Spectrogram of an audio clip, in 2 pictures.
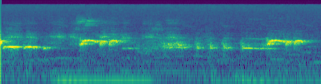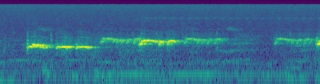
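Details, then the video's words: Local zebra dove bekur calling, a sound meant to get other doves to respond. Many short, fairly quiet coo phrases come in an uneven string, some rising slightly, over a low rumbling background. "Perkutut Lokal Gacor Suara bekur super Ampuh bikin Nyaut bunyi"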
